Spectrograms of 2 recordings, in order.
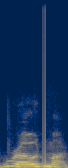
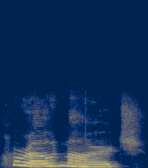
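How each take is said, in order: First: Said in the usual way. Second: "Road march" squeaked out much higher, drawn out; high sing-song "Road march". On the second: Shown as a demonstration. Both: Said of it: "can anyone say".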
